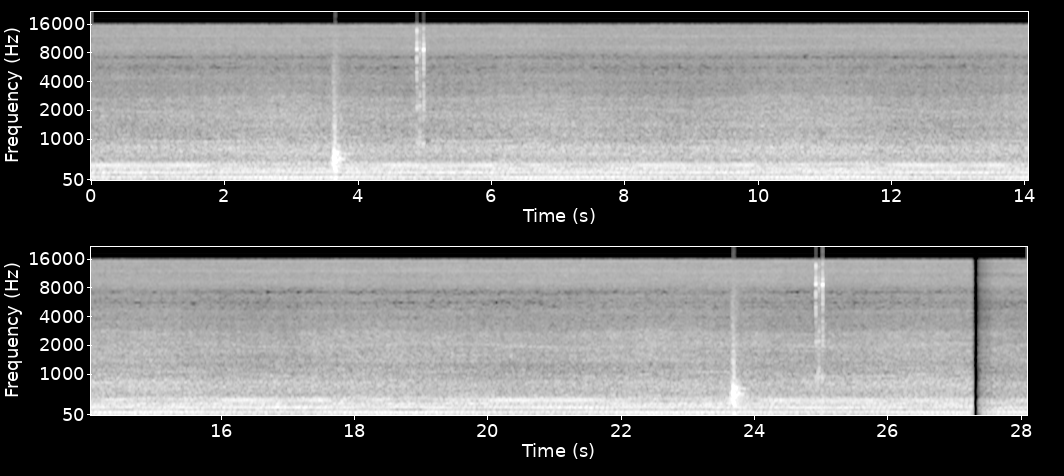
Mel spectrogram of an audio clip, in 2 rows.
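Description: Class W3 diesel locomotive idling while standing at the platform: a steady low engine drone with a humming tone that swells and fades every couple of seconds. Two sharp clicks stand out, about twenty seconds apart.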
